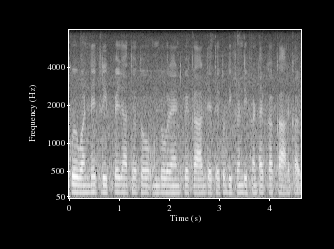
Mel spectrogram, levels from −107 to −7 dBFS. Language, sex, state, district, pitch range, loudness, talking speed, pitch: Hindi, male, Maharashtra, Mumbai Suburban, 120-130 Hz, -17 LUFS, 270 wpm, 130 Hz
